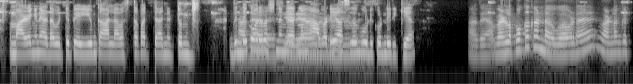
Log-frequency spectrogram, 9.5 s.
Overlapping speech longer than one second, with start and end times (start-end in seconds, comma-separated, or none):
3.6-5.4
